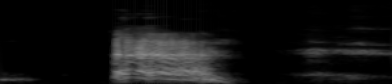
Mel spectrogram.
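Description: A single hard, forceful cough bursts out, rough and noisy for about half a second, with a soft bit of voice just before and after it.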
